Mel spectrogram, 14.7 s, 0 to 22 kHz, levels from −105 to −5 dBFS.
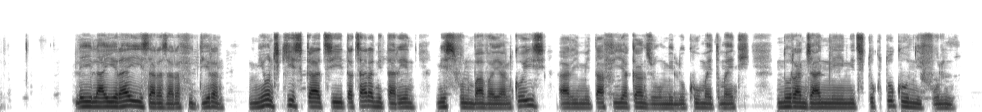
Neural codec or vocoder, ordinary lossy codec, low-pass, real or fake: none; Opus, 64 kbps; 7.2 kHz; real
